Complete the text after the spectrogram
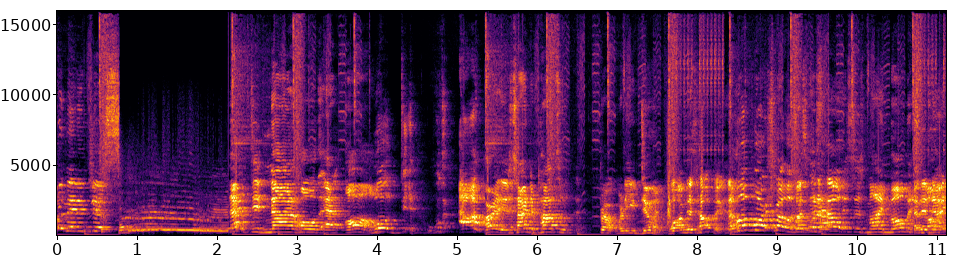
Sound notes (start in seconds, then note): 0.7 dog howls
